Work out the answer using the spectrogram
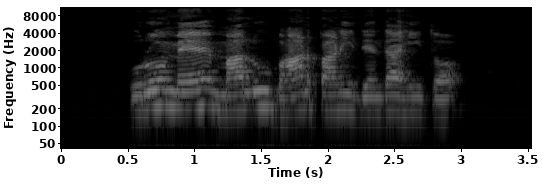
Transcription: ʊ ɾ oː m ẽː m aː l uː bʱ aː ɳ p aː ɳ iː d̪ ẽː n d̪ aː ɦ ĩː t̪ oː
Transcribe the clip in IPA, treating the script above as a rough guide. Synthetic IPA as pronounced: ʊ ɾ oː m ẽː m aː l uː bʱ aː ɳ p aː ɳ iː d̪ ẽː n d̪ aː ɦ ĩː t̪ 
